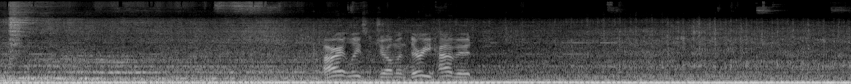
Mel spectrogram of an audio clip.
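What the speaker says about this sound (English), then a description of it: "Those are some loud diesels" A loaded CSX coal train with distributed diesel locomotives passes through curves at Morgan Station, a loud continuous diesel roar and wheel rumble throughout, with someone talking briefly over it.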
